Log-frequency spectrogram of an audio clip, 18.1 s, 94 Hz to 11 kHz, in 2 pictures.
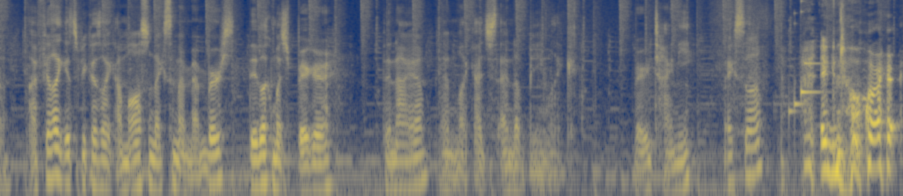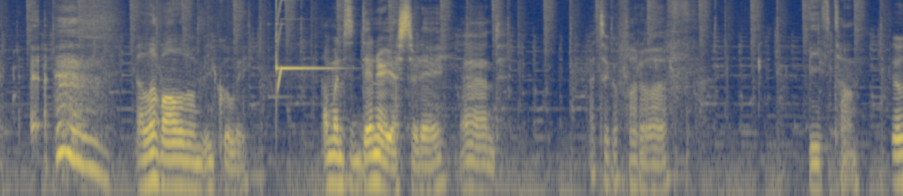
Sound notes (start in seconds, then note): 7.9 beeps; 8.3 laughs; 11.8 beeps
